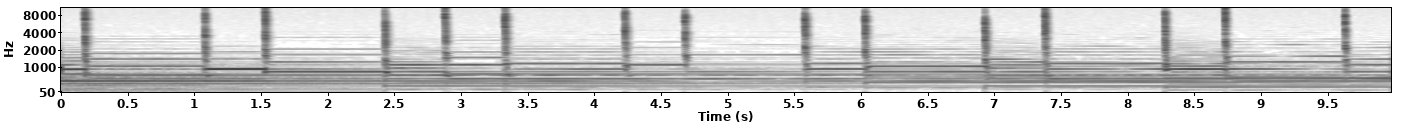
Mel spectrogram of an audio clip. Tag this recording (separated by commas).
Music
